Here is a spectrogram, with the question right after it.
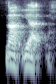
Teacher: in not yet we basically just use two stopped t's there so i don't say not yet i don't link because yeah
